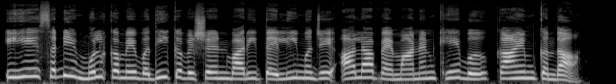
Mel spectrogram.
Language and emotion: Sindhi, neutral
